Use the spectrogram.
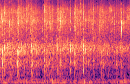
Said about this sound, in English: Come on, give her a hand clap. Woo!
